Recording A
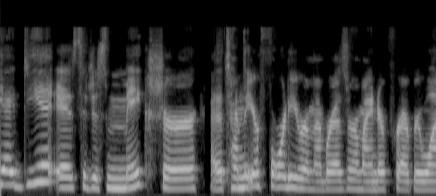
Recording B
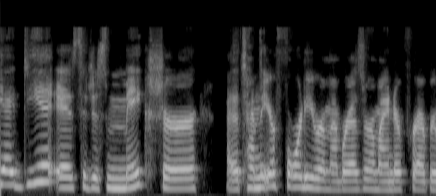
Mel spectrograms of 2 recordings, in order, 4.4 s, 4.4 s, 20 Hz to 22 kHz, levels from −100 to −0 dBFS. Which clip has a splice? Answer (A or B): A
